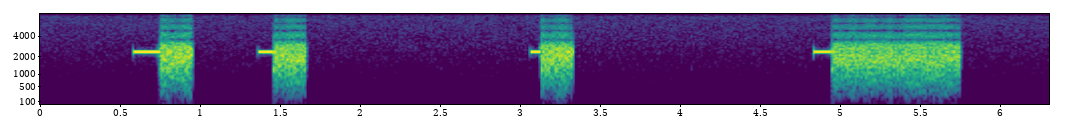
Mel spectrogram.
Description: ACARS aircraft data, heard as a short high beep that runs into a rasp, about 2400 baud.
